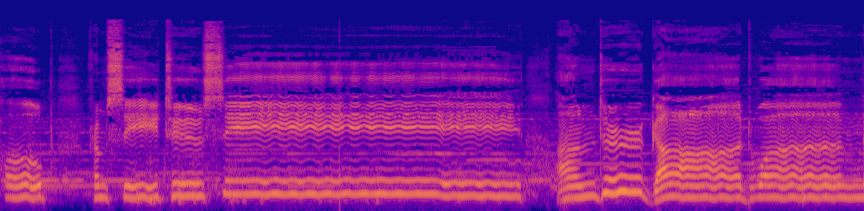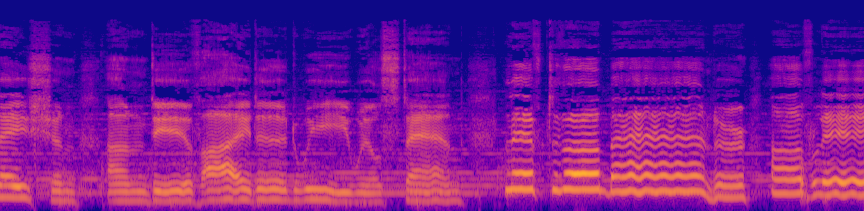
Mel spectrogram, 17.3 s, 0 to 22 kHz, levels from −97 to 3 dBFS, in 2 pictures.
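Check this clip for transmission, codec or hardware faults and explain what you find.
One fault type is present: a repeated buffer at 3.39 s, 8.99 s and 13.43 s. Audio arrived late, so the output replayed its last 5 ms block, once at 3.39 s and twice at the others. Each repeat is heard as a click or brief buzz.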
